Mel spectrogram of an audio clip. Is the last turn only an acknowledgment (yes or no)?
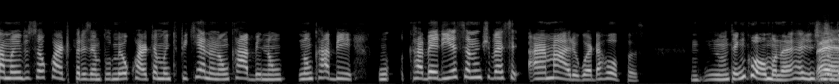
no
